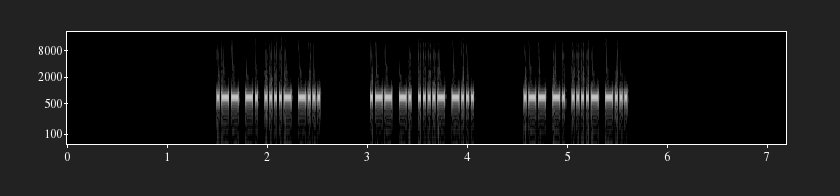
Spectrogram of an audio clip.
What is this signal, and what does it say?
Morse code, heard as a keyed tone, about 52 wpm, 700 Hz. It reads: WN4B WN4B WN4B
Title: USA Call Signs - 4 Characters - Repeated 3x - 50wpm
